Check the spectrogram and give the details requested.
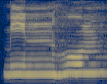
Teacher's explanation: Ada hukum idhar halqi karena ada nun sukun menghadapi huruf halqi atau huruf tenggorokan yaitu ha. Maka nun sukun dibaca jelas.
